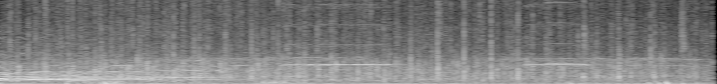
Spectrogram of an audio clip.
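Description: Crowd applause and cheering after a speech at a rally against right-wing extremism and for democracy, in front of the Parliament in Vienna, with dense clapping and whistle-like tones, loud at first and gradually thinning into scattered claps.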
